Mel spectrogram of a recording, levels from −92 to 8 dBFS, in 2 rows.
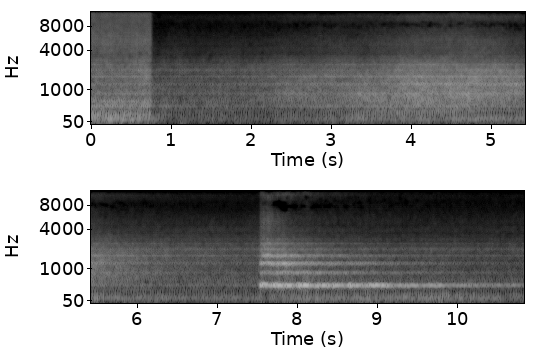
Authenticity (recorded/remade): remade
